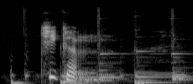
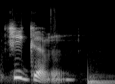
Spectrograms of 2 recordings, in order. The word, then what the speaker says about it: 지금: word number 82 Chum Chum this is pronounced as a two syllable word the first syllable is G second syllable is gum pronounce it with me jum jum what is the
